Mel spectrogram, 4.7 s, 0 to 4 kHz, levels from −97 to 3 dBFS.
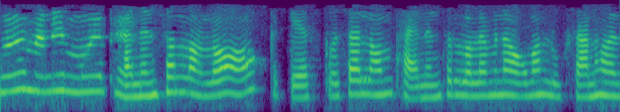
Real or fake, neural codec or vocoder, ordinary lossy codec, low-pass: real; none; MP3, 24 kbps; 3.6 kHz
